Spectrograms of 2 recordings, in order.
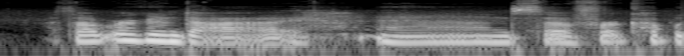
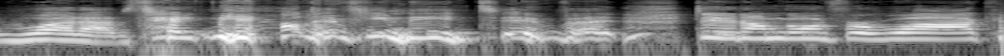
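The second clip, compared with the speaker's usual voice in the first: higher, louder, laughing self-quote; laughing defiance; 5 semitones higher, 8 dB louder than usual. Retold or imitated. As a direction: toss it off loudly through a laugh.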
